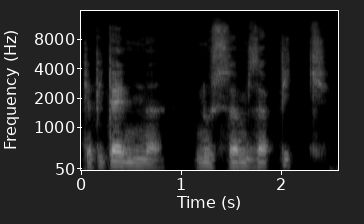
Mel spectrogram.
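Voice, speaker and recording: A man's voice: low-pitched, steady tone, slow. A man doing a dogged old-school ship's boatswain. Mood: insistent. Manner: dogged, insistent. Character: stubborn loyal male ship's boatswain. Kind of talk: audiobook character reading.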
